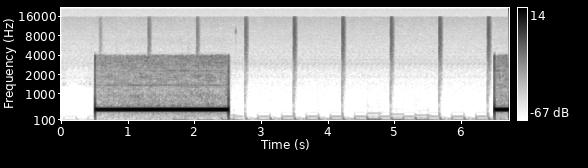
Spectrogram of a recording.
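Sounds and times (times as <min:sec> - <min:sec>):
telephone line tone after dialing a number: 0:00.5 - 0:02.5, 0:06.5 - 0:06.7.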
